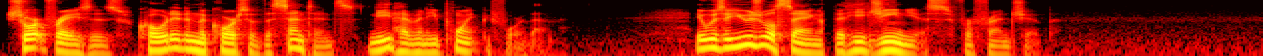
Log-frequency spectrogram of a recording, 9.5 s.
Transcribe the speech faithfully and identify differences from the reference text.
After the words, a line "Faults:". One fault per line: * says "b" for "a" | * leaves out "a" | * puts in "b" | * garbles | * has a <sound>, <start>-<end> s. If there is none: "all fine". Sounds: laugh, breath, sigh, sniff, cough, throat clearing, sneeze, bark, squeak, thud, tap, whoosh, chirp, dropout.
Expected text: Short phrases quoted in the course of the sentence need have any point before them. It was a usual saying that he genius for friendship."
Short phrases quoted in the course of the sentence need have any point before them. It was a usual saying that he genius for friendship."
Faults:
all fine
